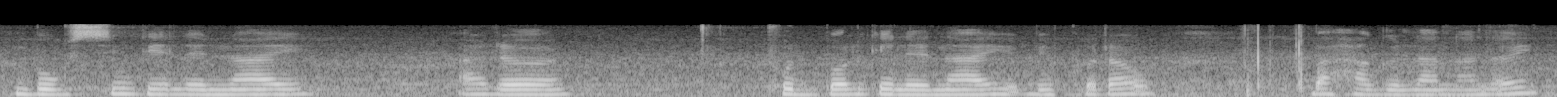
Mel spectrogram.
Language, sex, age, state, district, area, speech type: Bodo, female, 18-30, Assam, Chirang, rural, spontaneous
